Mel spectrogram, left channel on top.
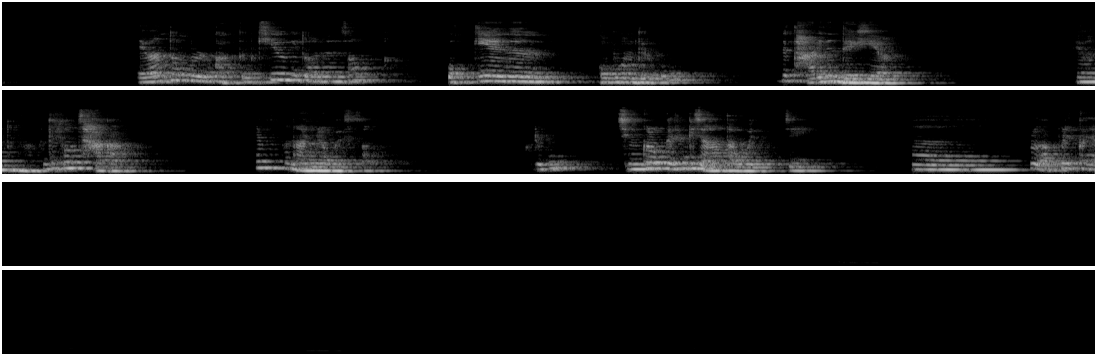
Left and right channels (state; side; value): silent; right; 56 dB below the other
